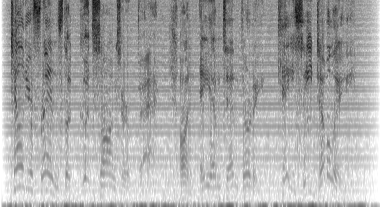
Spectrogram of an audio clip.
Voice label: station call; KCEE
